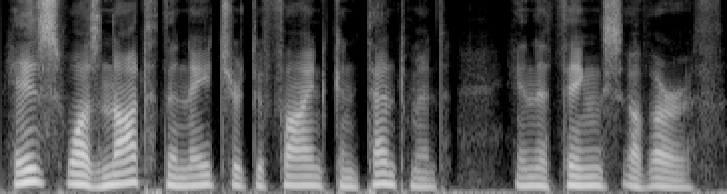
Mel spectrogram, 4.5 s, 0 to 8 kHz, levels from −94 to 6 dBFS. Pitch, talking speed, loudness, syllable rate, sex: 140 Hz, 170 wpm, -18 LUFS, 4.1 syllables/s, male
